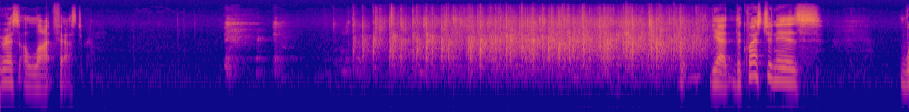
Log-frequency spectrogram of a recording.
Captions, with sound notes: a lot more than you think, in a lot of ways, we can make a lot more progress, a lot faster. (applause)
